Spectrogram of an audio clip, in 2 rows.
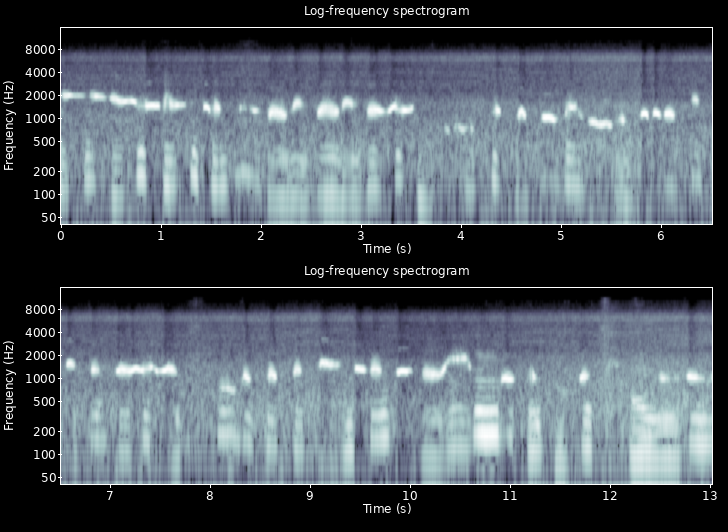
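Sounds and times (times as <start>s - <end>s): barrel organ oom-pah: 0.0s - 13.0s
waterfall rushing: 0.0s - 13.0s
whistled polka melody: 0.0s - 13.0s.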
